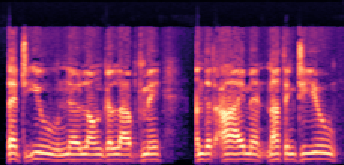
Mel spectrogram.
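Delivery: lightly voiced wounded lover; Julien reproachful. A narrator's reading. Julien accusing Madame of no longer loving him, mild hurt. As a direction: let the hurt show a little.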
